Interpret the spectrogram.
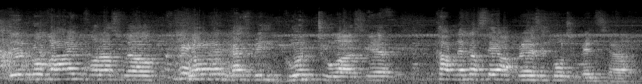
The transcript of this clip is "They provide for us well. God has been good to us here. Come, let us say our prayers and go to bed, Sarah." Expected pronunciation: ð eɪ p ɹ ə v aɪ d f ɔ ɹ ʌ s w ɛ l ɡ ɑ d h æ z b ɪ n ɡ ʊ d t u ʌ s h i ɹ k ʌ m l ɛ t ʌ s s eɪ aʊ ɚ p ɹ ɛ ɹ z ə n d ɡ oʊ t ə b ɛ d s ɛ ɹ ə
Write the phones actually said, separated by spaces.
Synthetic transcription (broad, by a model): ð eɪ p ɹ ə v aɪ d f ɔ ɹ ʌ s w ɛ l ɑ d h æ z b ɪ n ɡ ʊ d t u ʌ s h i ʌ k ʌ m n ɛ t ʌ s s eɪ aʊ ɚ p ɹ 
